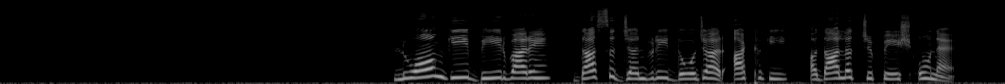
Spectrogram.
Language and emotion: Dogri, neutral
